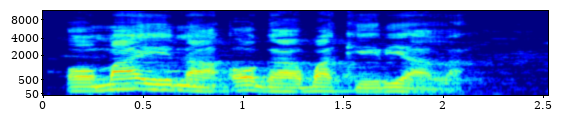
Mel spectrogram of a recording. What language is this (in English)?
Igbo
